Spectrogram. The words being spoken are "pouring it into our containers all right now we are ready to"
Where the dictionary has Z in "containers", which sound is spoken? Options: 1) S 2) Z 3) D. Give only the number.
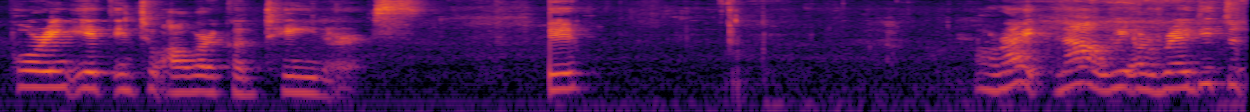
1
